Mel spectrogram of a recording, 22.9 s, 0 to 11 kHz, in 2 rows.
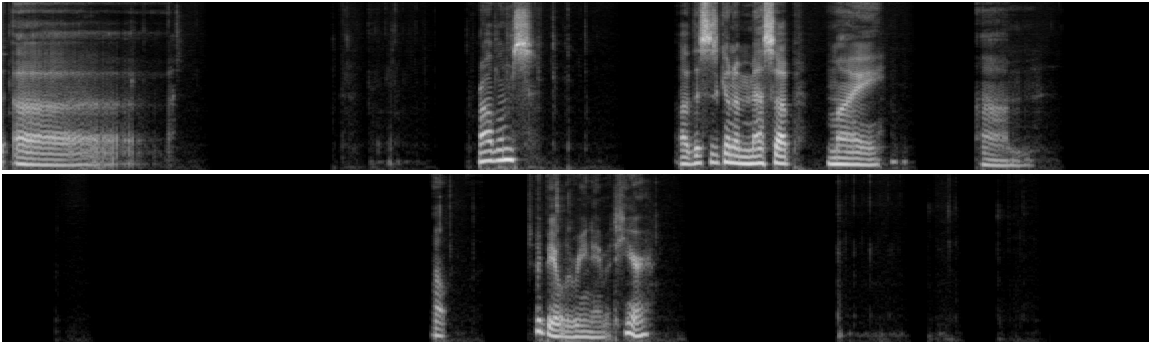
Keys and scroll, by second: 16.2 ctrl+t, 17.0 shift+F6.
